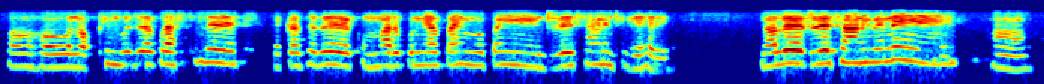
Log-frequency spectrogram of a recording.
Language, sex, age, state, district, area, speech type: Odia, female, 18-30, Odisha, Dhenkanal, rural, conversation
